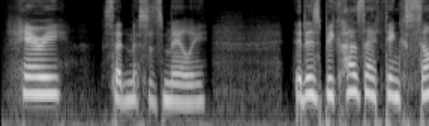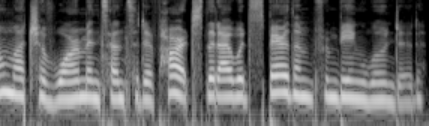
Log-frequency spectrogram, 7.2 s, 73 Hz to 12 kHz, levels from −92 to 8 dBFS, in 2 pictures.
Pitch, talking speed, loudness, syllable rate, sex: 235 Hz, 200 wpm, -17 LUFS, 5.7 syllables/s, female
